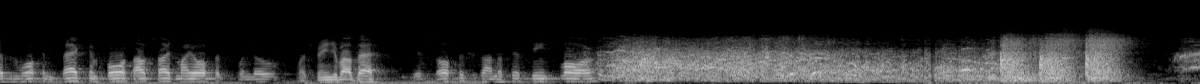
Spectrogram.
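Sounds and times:
speech: 0:00.0 - 0:07.2, 0:07.8 - 0:08.8
room noise: 0:00.0 - 0:11.9
laughter: 0:05.9 - 0:10.4
gunshots outside an office: 0:10.0 - 0:11.5.

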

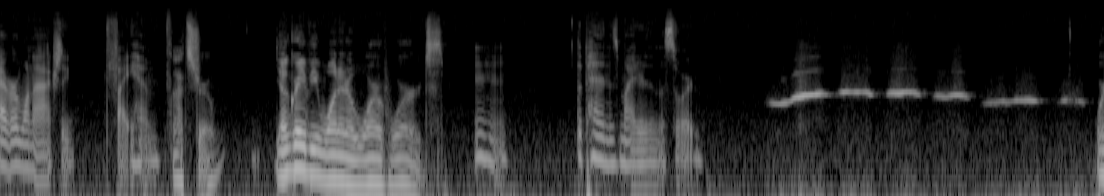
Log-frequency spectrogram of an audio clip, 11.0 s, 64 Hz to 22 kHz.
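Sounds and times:
speech: 0:00.0 - 0:05.2, 0:05.8 - 0:07.1
person whistling a TV theme tune: 0:07.7 - 0:11.0.

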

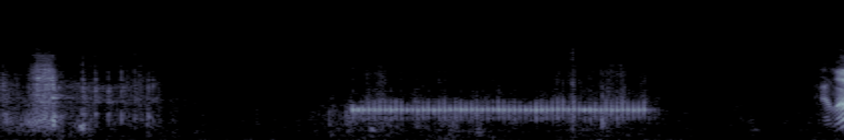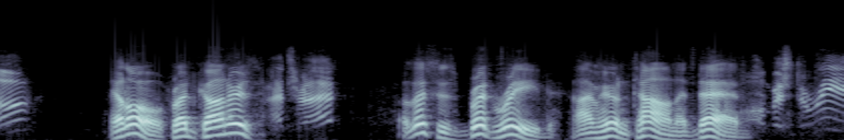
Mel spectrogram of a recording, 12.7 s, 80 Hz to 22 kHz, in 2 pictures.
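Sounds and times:
telephone ringing on the line: 0:02.6 - 0:05.0
speech: 0:07.2 - 0:08.6, 0:09.3 - 0:12.1.

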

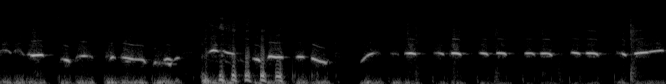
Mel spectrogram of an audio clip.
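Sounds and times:
person whistling a sitcom theme tune: 0:00.0 - 0:06.6.

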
